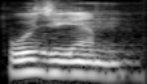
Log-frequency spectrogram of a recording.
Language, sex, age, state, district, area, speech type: Tamil, male, 18-30, Tamil Nadu, Tiruchirappalli, rural, read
